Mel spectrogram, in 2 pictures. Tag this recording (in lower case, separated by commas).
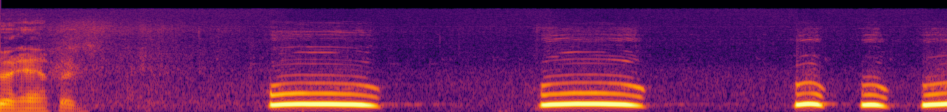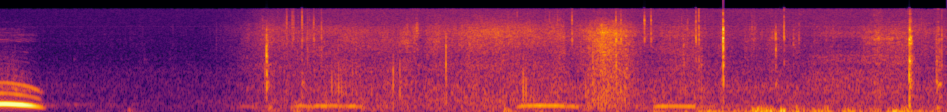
owl hooting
